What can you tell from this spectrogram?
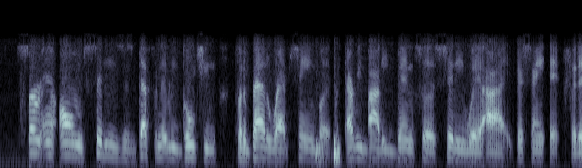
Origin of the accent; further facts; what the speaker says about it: New York City, New York, United States; You could probably tell I'm from New York just off with Brooklyn, born and raised, same shit.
